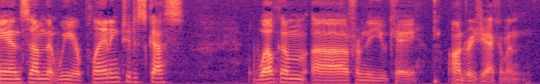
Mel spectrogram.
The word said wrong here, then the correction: Jacquemin: I said I did it with the soft J. Let me try it again. Andre Jacquemin, thank you for being here.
